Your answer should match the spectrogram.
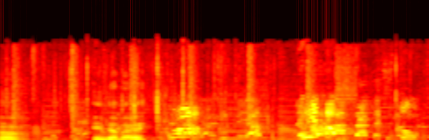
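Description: Background music with a steady beat, over which a young child's high voice makes several wordless calls that sweep up and down in pitch.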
